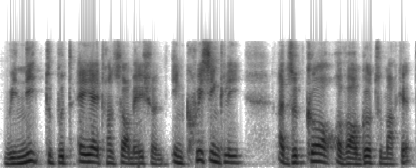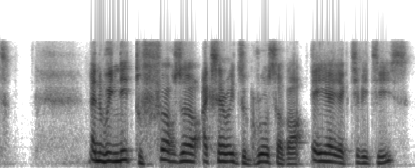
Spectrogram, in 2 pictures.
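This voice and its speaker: A man giving a formal, measured scripted business presentation as a chief executive. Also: a little high, darkish tone.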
